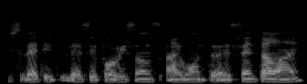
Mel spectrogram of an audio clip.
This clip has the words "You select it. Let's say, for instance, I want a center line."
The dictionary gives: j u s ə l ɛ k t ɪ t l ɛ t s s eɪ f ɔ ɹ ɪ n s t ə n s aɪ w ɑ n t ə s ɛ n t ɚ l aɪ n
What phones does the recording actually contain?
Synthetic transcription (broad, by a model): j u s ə l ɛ t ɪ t l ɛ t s s eɪ f ɔ ɹ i s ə n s aɪ w ɑ n t ə s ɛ n t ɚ l aɪ n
